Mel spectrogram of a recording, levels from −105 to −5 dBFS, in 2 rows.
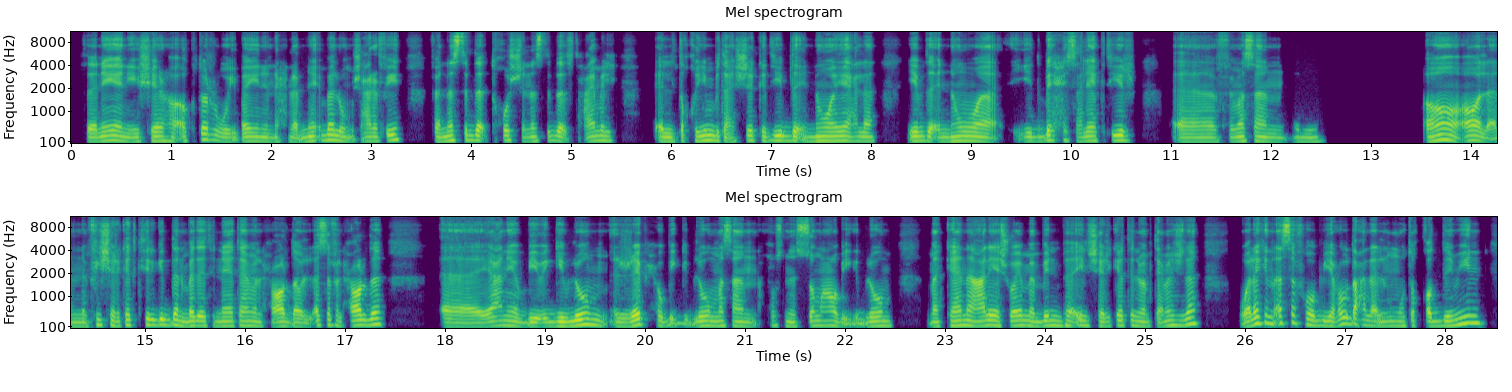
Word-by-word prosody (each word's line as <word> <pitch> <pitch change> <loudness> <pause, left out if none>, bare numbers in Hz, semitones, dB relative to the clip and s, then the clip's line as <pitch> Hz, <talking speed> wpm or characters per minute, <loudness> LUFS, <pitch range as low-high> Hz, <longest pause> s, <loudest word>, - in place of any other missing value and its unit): ثانيًا 130 +4 +4
يشهرها 125 +1 0
أكتر 155 +4 -2
ويبيّن 120 0 -1
إن 115 -1 -4
إحنا 115 -2 -4
بنقبل 140 +6 0
ومش 125 - -3
عارف 125 +2 -2
إيه. 155 +2 +2 0.3
فالناس 130 +4 +4
تبدأ 145 -2 +2
تخش، 140 -3 -2
الناس 120 +2 +1
تبدأ 130 0 -1
تتعامل، 130 +2 -4 0.5
التقييم 130 +4 0
بتاع 130 -5 -1
الشركة 140 +3 -1
دي 135 +3 -2
يبدأ 130 -1 +1
إن 120 +1 -3
هو 130 0 +3
يعلى، 125 -2 +1 0.3
يبدأ 130 -2 +1
إن 115 +1 -3
هو 125 -3 +2 0.2
يتبحث 120 +3 -2
عليها 130 +3 +1
كتير، 140 +1 -2 0.4
آآ 110 0 -2
في 115 +1 -8
مثلًا 120 -3 0 1.4
آه، 150 -2 +4
آه، - - +5
لأن 115 -2 -3
في 155 - -2
شركات 150 0 +1
كتير 160 0 -1
جدًا 150 -4 +1
بدأت 135 0 +2
إن 125 +1 -3
هي 130 0 +2
تعمل 130 0 0
الحوار 120 +1 +2
ده، 115 0 0
وللأسف 140 +7 -1
الحوار 140 +4 +3
ده 170 +3 +1 0.6
آآ 110 -1 0
يعني 130 +3 0
بيجيب 120 +2 +1
لهم 155 +3 +4 0.2
الربح، 140 +8 +2
وبيجيب 135 +9 -5
لهم 130 0 +1
مثلًا 125 -4 0 0.2
حُسن 135 -2 -5
السمعة، 135 +4 +1
وبيجيب 125 - -6
لهم 130 +1 0 0.4
مكانة 135 +4 +1
عالية 135 +3 +5
شويّة 135 +1 +2
ما 140 -2 0
بين 135 +3 -1
باقي 135 0 0
الشركات 135 +2 -1
اللي 130 -3 -1
ما 120 - 0
بتعملش 140 +4 -3
ده. 185 +4 0 0.4
ولكن 195 +4 +3
للأسف 200 -2 +4
هو 145 - +3
بيعود 145 +7 +1
على 145 -1 -1
المتقدمين 135 +9 -1
130 Hz, 165 wpm, -23 LUFS, 120-140 Hz, 1.4 s, آه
